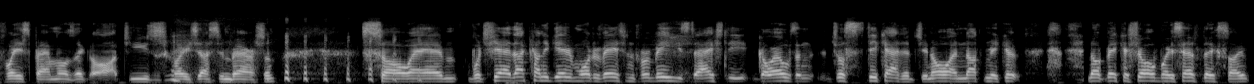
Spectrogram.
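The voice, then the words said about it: Mixed Irish accent. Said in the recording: “I'm trying to place your accent because you're from Rathfarnham, but I mean, I'm picking up bits of Mayo and the Midlands and all over the place. ... it's an All Ireland accent”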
